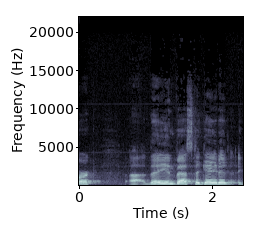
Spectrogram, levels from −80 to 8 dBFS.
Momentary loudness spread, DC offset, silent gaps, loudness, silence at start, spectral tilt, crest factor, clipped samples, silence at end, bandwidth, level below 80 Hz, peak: 11 LU; under 0.1%; none; -13 LUFS; 0 s; -6 dB/octave; 14 dB; under 0.1%; 0 s; 12.5 kHz; -60 dBFS; 0 dBFS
